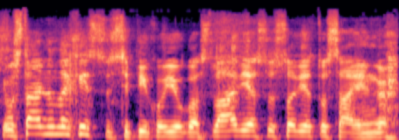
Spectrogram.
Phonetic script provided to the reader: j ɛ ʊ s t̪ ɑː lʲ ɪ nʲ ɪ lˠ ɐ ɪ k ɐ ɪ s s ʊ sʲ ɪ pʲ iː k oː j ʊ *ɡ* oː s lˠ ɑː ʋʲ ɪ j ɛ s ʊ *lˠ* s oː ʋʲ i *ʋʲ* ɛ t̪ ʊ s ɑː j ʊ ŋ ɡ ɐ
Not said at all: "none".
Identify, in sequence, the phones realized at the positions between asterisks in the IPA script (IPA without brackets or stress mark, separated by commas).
ɡ, none, none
